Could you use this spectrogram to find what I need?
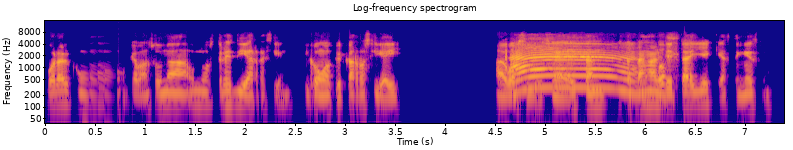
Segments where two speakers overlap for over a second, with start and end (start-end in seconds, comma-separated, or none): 4.6-6.2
